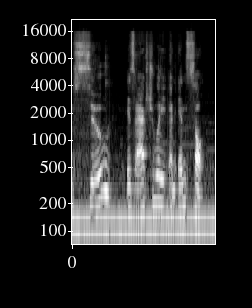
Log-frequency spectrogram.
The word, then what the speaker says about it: Sioux: Sioux village. I think that's actually a legit... That's an It's pronounced Sioux.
